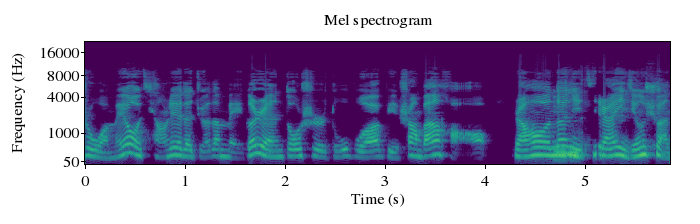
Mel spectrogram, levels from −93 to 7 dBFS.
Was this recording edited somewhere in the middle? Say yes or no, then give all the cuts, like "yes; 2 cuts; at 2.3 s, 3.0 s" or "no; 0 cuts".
no; 0 cuts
